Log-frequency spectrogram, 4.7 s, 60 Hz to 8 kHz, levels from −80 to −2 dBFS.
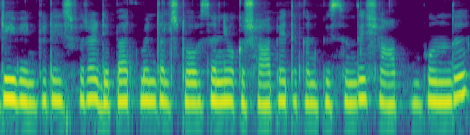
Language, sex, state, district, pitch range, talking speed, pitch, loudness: Telugu, female, Andhra Pradesh, Srikakulam, 195-215 Hz, 155 wpm, 205 Hz, -16 LUFS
